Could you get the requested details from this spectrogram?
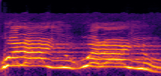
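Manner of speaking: play-acted, very high-pitched screaming. Recalling Mom answering the phone after an accident in the building, retelling her screaming. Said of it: "she's screaming".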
